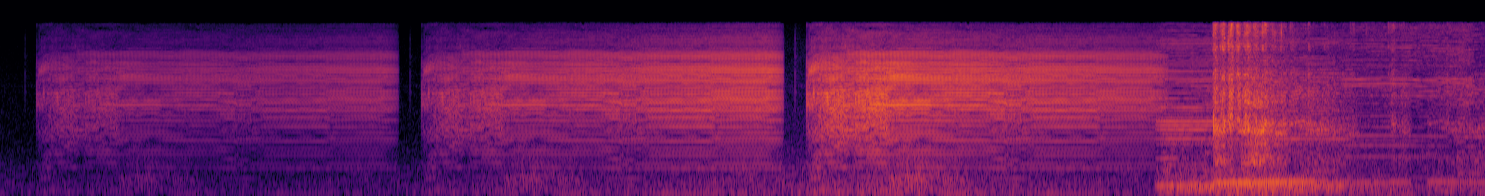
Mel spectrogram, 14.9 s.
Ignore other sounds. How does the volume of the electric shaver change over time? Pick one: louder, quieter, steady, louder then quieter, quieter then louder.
louder then quieter.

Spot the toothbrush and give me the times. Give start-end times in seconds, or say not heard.
12.1-14.8.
